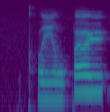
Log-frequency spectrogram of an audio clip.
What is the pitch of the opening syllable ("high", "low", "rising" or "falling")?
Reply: low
